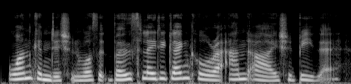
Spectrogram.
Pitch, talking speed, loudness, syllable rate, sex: 225 Hz, 205 wpm, -16 LUFS, 5.8 syllables/s, female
